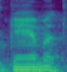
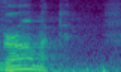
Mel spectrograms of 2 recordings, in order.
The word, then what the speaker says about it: gamut: the range of collars the collar comet or gamut what it however you want to say it I know that it's the range of collars I knew that but I mispronounced it and somebody called me out on it I really appreciate it because if you wouldn't have called me out on it I'd still be calling it Gromit but anyway also I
